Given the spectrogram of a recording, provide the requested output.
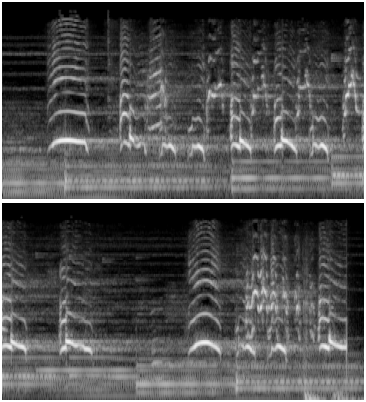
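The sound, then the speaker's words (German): A bald eagle's high, chittering call repeats in quick bursts of squeaky piping notes, loud, over a steady sustained musical drone. “Ja, auch immer schön, den Weißkopf Seealer zu hören.”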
